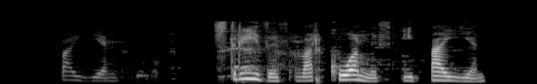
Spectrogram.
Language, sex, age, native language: Icelandic, female, 9, Icelandic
